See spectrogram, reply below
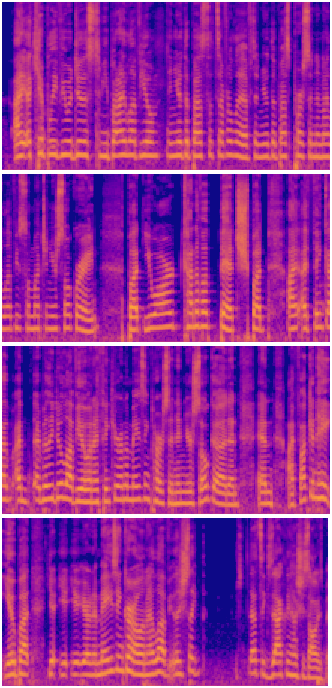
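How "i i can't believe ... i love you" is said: put-on syrupy, condescending, sweet-and-salty gushing tone. Mocking how Lori talks, sweet then insulting: imitating Lori, condescending. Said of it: "It's so condescending".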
